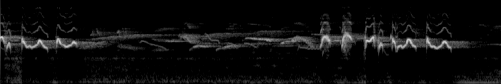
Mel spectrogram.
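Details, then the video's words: Rapid song of an Oriental magpie-robin, used to push a reluctant bird to sing: wavy whistled notes in a quick run, a quiet stretch of thin trills, then another fast burst of looping whistles with high ticks. "kicauan cepat merubah Kacer malas bunyi naik emosi bongkar isian"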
